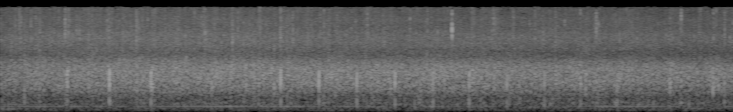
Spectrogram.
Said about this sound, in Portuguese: Quem pode dar um aplauso ao Senhor Jesus nessa manhã?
